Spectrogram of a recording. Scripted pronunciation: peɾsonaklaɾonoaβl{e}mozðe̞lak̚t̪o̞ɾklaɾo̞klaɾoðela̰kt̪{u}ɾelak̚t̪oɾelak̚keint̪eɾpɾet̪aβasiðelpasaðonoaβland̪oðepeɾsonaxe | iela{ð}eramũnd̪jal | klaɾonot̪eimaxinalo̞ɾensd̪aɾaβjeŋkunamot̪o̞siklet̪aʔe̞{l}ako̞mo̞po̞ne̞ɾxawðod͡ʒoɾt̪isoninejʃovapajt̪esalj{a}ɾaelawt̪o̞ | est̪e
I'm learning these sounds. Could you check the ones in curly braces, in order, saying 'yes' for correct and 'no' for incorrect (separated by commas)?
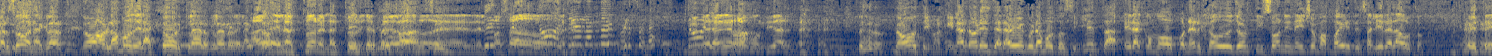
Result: no, no, no, no, no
